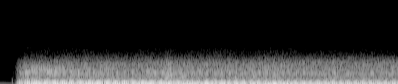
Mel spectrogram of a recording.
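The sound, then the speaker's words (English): A deep, steady elephant rumble, low and loud, starting abruptly and droning without a break for about three seconds, with a growly, throbbing texture; no one speaks. It is a modified recording of an elephant bee-alarm rumble, with researchers having removed key acoustic features thought specific to the bee response. “which is essentially the same vocalization you heard before, but the researchers removed some key acoustical features in it that they think were specific to the bee response”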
